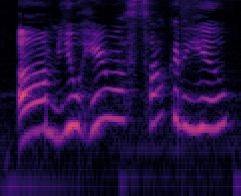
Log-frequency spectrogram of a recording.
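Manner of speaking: high, loud imitated sass; mock indignant. Lil D to Tamika ignoring friends, mock indignant.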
